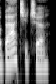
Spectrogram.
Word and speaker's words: Baciccia: John with the city, great numbers of the common people are christened Giovanni Baptista, which latter name is pronounced in the Genoese patois Baciccia, like a sneeze.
